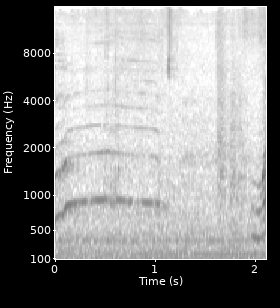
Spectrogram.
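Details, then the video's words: Four-month-old female Maine Coon kitten indoors giving a smooth, sustained tonal call that rises briefly, then holds steady for about a second and a half before fading, over a low steady background hum. "4 Month Old Maine Coon Kitten Makes Cute, Funny Sounds"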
